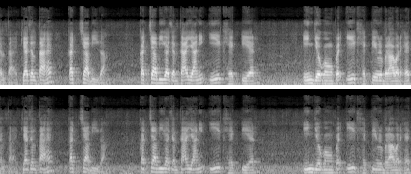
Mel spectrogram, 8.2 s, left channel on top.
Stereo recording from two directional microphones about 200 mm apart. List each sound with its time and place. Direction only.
0.0 s speech: 30° left (ahead or behind)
